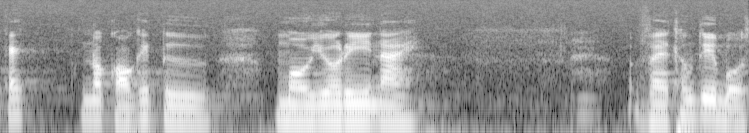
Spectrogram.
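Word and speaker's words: 最寄り: Và đặc biệt trong chữ tối ghép lại chữ ký, đúng nhỉ, nó đọc là moyori, có nghĩa là gần nhất, đúng nhỉ?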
